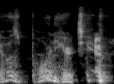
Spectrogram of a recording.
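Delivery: as if it's obvious; incredulous retort. Retold or imitated. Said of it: "I was like".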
